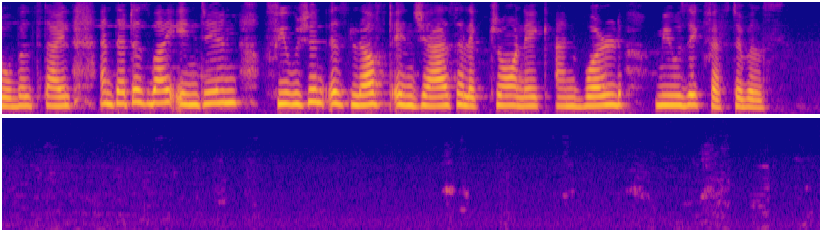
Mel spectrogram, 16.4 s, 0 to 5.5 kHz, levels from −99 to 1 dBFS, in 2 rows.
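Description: Nothing in this bit of speech stands out as a technical fault anywhere along the way, so there's nothing to flag here.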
